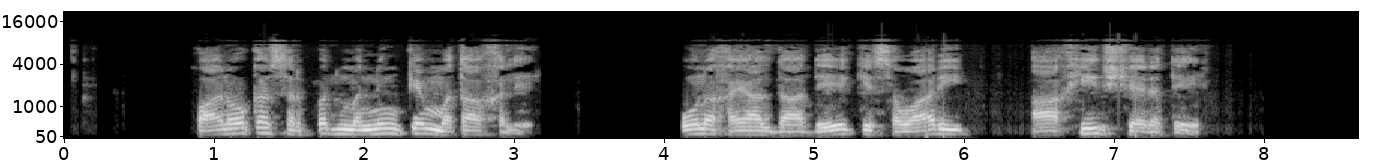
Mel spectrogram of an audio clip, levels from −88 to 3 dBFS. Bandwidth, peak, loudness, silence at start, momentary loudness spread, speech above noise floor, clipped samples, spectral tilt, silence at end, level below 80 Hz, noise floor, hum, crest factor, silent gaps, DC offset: 9.6 kHz; 0 dBFS; -12 LUFS; 0.9 s; 8 LU; over 79 dB; under 0.1%; -4 dB/octave; 1 s; -52 dBFS; under -90 dBFS; none; 14 dB; 3.20-4.10 s; under 0.1%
